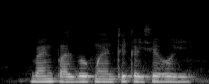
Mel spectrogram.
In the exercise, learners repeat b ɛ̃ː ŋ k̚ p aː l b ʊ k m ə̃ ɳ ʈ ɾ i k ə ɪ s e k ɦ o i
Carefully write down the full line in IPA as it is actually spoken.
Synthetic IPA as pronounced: b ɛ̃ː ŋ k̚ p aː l b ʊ k m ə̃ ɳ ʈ ɾ i k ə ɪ s e ɦ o i

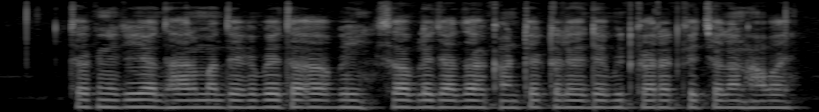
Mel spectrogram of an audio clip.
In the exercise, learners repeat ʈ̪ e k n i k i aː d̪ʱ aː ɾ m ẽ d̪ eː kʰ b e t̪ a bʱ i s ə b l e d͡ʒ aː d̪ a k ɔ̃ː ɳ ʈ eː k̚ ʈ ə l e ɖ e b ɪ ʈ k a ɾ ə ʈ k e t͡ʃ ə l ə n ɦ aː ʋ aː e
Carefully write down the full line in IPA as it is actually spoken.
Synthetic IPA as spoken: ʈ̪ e k n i k i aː d̪ʱ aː ɾ m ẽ d̪ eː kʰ b e t̪ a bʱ i s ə b l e d͡ʒ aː d̪ a k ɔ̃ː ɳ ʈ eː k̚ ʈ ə l e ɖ e b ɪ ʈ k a ɾ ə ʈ k e t͡ʃ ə l ə n ɦ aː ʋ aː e

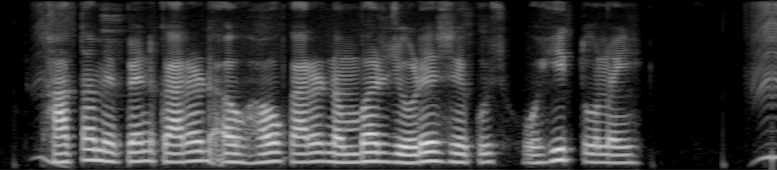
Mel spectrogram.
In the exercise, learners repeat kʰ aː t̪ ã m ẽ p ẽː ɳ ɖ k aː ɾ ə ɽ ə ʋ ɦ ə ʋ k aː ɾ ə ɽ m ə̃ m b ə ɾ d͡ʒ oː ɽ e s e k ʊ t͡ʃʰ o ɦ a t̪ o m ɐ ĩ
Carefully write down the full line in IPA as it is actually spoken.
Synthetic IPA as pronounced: kʰ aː t̪ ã m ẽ p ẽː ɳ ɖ k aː ɾ ə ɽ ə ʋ ɦ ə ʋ k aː ɾ ə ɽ n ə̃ m b ə ɾ d͡ʒ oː ɽ e s e k ʊ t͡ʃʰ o ɦ i t̪ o n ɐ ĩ

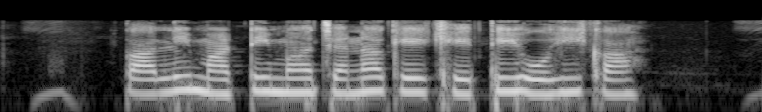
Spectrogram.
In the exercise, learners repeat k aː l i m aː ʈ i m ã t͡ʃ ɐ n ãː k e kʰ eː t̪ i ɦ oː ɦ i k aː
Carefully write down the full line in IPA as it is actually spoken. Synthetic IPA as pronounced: k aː l i m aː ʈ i m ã t͡ʃ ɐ n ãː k e kʰ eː t̪ i ɦ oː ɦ i k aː

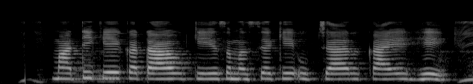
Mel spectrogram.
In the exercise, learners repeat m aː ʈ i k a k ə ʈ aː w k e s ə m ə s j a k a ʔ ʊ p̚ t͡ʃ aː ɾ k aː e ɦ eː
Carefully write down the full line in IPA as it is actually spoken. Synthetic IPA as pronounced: m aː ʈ i k e k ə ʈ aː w k e s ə m ə s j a k e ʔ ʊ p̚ t͡ʃ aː ɾ k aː e ɦ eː

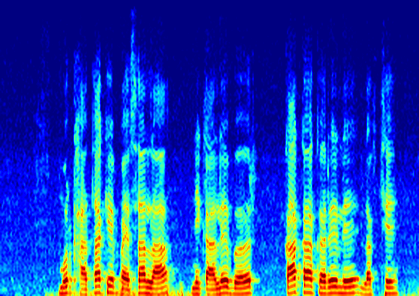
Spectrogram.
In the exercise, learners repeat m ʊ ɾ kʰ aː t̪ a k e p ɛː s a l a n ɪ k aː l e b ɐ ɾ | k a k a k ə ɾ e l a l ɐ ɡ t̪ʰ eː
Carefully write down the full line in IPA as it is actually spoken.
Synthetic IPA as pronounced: m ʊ ɾ kʰ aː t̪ a k e p ɛː s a l a n ɪ k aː l e b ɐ ɾ | k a k a k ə ɾ e l e l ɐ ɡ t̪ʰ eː

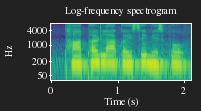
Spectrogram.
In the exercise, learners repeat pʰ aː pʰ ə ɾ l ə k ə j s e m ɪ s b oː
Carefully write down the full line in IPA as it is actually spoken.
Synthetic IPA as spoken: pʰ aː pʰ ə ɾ l a k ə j s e m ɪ s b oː

